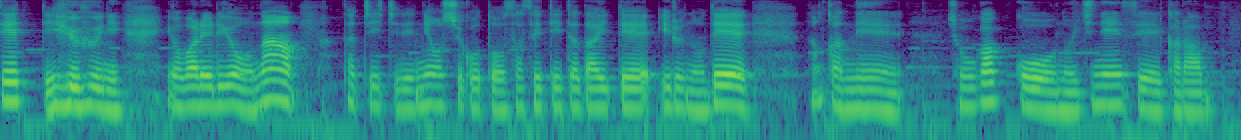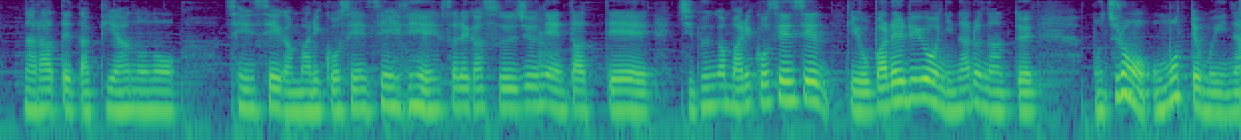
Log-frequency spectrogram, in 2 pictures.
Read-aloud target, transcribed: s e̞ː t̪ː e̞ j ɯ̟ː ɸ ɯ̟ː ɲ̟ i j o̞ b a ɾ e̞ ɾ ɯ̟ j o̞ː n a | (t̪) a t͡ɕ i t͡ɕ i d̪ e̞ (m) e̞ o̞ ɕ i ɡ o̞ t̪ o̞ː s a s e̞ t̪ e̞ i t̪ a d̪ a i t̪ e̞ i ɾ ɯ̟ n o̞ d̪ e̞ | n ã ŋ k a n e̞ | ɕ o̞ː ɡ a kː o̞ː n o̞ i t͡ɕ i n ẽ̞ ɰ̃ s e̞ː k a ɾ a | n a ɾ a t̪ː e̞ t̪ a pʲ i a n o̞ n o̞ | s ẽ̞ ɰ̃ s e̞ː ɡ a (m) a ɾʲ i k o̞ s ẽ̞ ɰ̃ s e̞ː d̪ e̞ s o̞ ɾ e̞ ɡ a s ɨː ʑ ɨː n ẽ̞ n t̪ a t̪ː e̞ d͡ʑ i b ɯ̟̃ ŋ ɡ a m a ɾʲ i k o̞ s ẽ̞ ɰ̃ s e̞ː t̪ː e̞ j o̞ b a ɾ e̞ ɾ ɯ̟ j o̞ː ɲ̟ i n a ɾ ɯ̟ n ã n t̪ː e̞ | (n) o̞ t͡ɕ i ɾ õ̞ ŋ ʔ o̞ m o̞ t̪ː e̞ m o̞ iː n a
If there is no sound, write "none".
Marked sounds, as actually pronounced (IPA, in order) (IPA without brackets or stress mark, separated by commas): t̪, n, m, m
